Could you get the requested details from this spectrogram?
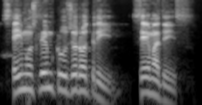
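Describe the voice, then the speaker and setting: A man's voice: fairly high pitch, sing-song, fairly quick. A man hosting a live-stream debate in a casual, teasing way, chuckling as he goes. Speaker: host.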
